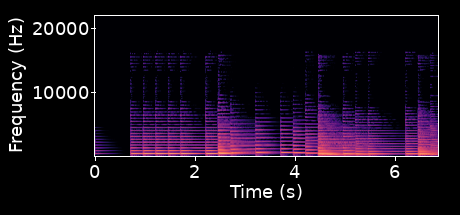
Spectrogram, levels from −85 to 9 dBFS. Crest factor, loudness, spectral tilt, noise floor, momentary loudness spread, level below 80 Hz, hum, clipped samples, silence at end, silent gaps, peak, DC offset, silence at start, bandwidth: 18 dB; -19 LUFS; -4 dB/octave; -63 dBFS; 11 LU; -62 dBFS; none; under 0.1%; 0 s; none; -2 dBFS; under 0.1%; 0 s; 16 kHz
